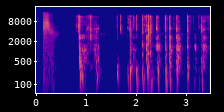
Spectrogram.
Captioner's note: clicks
